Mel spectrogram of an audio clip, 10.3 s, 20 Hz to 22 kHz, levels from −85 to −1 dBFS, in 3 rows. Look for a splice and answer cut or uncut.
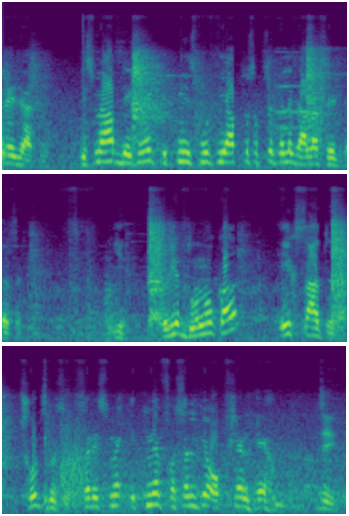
cut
